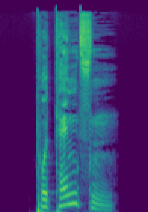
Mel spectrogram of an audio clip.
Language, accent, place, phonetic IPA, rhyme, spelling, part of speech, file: German, Germany, Berlin, [ˌpoˈtɛnt͡sn̩], -ɛnt͡sn̩, Potenzen, noun, De-Potenzen.ogg
- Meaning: plural of Potenz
